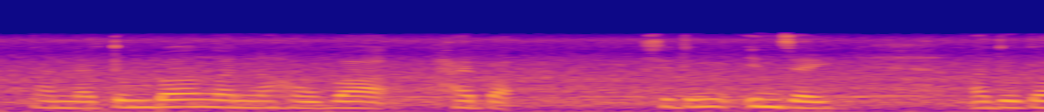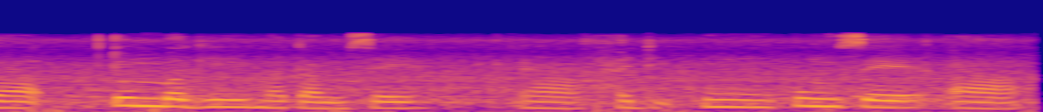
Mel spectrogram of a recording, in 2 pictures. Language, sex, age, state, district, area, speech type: Manipuri, female, 18-30, Manipur, Bishnupur, rural, spontaneous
